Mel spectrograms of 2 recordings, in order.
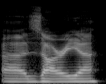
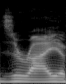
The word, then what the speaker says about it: Zarya: finally yeah it's that this is just another Zarya you know I said xariah for the longest time so I'll get this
